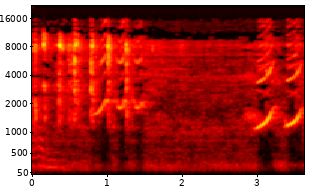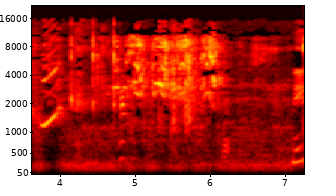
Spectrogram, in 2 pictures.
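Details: Pet parrot kept at home, talking: garbled speech-like chatter at first, then three short upswept whistled notes in a row, followed by softer mixed chatter and background noise.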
